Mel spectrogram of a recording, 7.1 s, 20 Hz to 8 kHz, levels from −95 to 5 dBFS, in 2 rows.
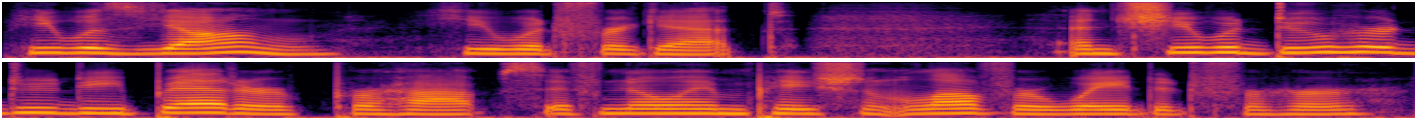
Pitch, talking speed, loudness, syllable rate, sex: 190 Hz, 180 wpm, -18 LUFS, 4.6 syllables/s, female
